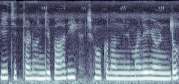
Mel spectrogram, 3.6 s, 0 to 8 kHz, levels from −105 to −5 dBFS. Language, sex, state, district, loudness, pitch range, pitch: Tulu, female, Karnataka, Dakshina Kannada, -12 LUFS, 205-225 Hz, 215 Hz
